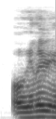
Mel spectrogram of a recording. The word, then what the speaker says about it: Euler: Euler is a very popular guy in math, and you have to pronounce his name correctly. So you pronounce it like Euler, O-I-L-E-R, but it's spelled, differently.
